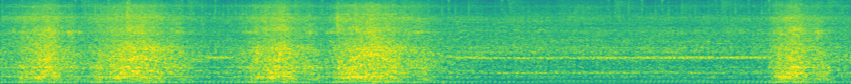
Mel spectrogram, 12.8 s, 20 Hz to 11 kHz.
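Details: Honda PCX125 single-cylinder scooter, 5,670 miles, startup: settles into a steady, even idle with a smooth low putter, no knocks or rattles; normal idle.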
